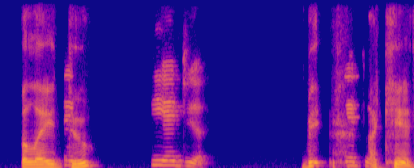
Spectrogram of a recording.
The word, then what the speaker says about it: billet doux: And then in April, excuse me if I say it wrong, Belay Do? Belay Do? Billet doux.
